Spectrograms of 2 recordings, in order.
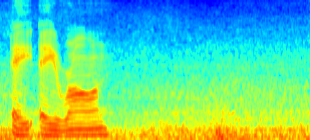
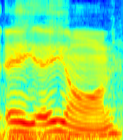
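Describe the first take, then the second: First: The last syllable starts with an R sound. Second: The last syllable starts with a vowel, no R. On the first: The speaker calls it right. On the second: The speaker calls it wrong.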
